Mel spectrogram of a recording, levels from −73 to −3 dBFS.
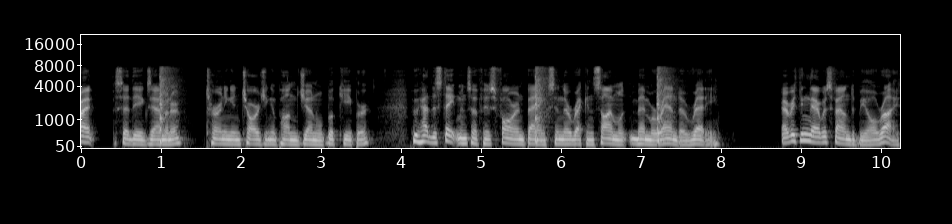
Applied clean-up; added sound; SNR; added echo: none; Snare drum; 11 dB; none.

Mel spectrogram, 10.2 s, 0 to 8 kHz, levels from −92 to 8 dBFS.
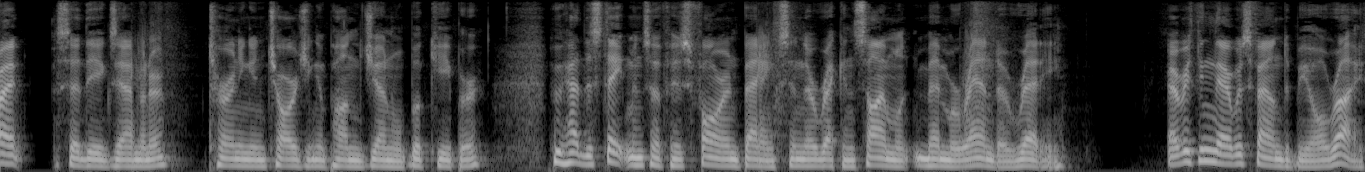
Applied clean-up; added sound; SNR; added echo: neural separator model SepFormer DNS4.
